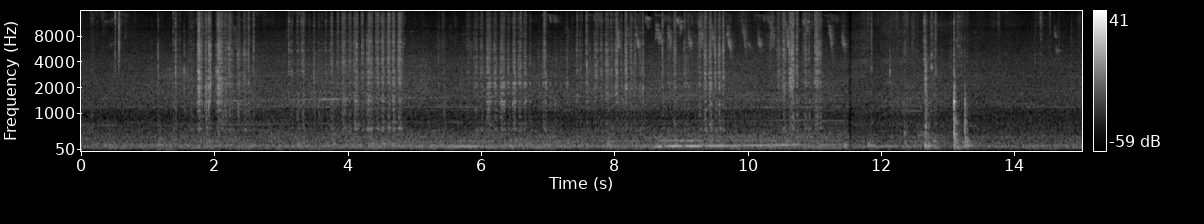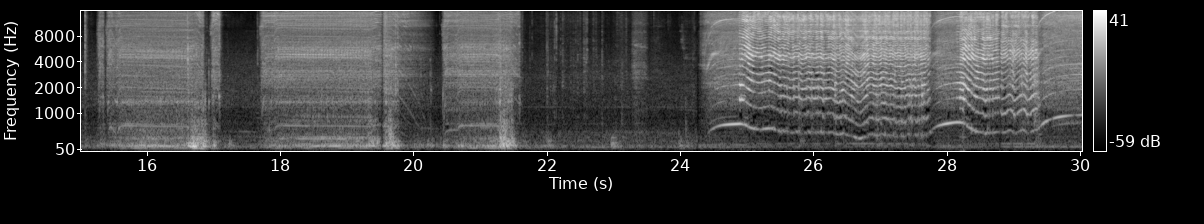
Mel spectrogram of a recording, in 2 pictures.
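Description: Light handling of wooden parts, then a cordless drill runs in three short bursts, boring into a wooden panel. From a little past two-thirds of the way in, a rotary tool runs steadily while it cuts a round opening in the wood, its pitch sagging and recovering as it bites.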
